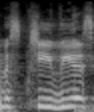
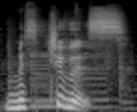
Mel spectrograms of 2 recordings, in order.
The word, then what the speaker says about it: mischievous: People generally pronounce it as mischievous. और अगर mischievous की तरह pronounce करेंगे जो incorrect है, शायद आप यहाँ पर I भी डाल देंगे spellings में.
